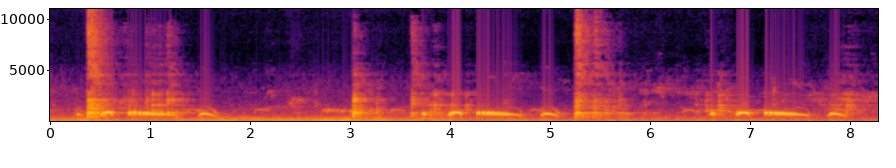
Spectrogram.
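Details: Spotted dove in a decoy-luring session, giving repeated cooing phrases: two short hooked notes, then a long, slightly descending coo and a final short note, about every two seconds. Sharp knocks and clatter sound between phrases.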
